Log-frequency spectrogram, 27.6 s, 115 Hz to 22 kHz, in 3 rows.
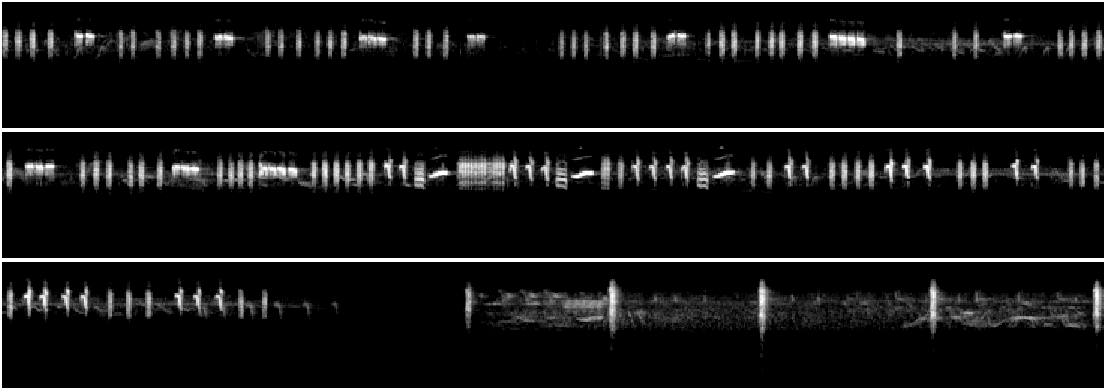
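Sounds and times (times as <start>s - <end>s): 
sedge warbler song: 0.0s - 27.5s.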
